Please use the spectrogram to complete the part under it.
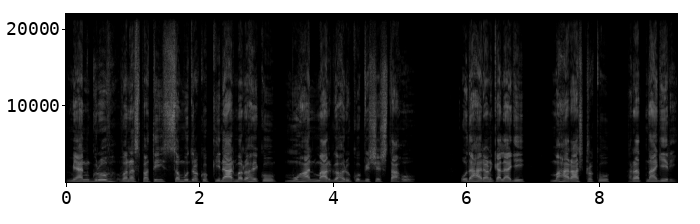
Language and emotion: Nepali, neutral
